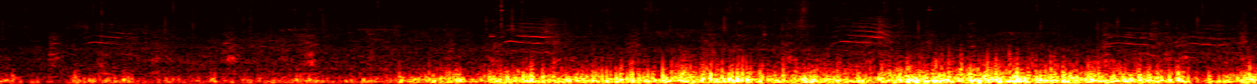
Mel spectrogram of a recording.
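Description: A dog's paws striking asphalt as it runs beside a moving bicycle. About two seconds in, a louder steady noise sets in and covers it: wind and rolling as the bike picks up speed.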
